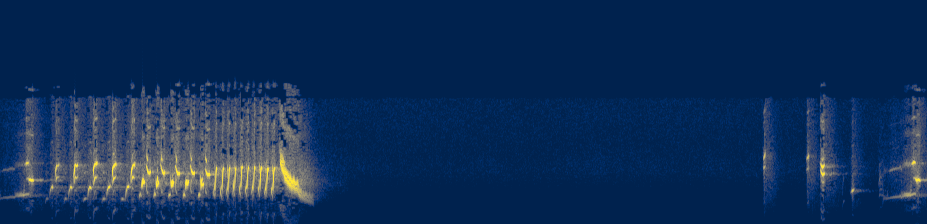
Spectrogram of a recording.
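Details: European goldfinch training song for captive birds: a three-second burst of sharp twitters racing into a dense trill and a buzzy closing note, then long silence broken by a few scattered chirps.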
